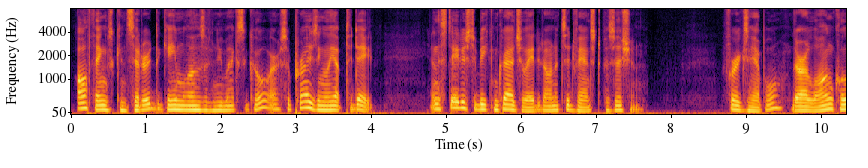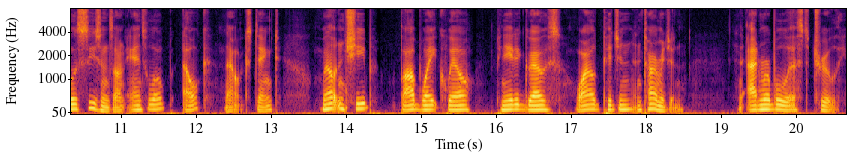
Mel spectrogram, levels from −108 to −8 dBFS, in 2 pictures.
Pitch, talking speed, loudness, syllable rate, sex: 130 Hz, 150 wpm, -20 LUFS, 5.7 syllables/s, male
